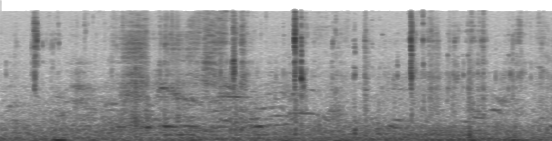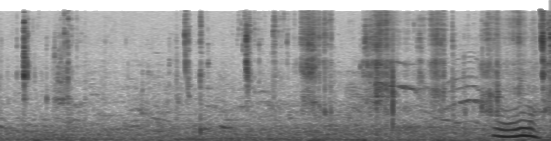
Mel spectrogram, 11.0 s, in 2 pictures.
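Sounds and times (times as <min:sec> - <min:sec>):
chewing crispy pork with crunches: 0:00.0 - 0:11.0.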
